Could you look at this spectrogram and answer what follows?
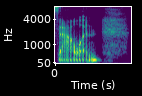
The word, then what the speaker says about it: Samhain: Um, so that's it, it, looks like it's spelled Samhain, but it's pronounced Samhain.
